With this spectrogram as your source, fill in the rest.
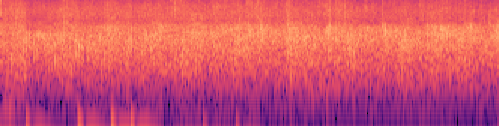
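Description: An assembled crowd at the Odiyuru Sri Gurudevadatta Samsthanam school event applauds the teacher with loud, continuous, dense clapping throughout, with no talking over it.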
